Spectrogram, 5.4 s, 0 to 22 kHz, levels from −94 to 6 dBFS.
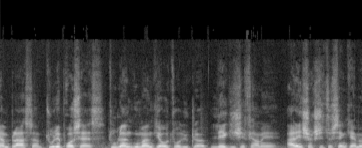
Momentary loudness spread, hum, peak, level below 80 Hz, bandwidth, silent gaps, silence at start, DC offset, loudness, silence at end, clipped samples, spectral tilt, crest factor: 9 LU; none; 0 dBFS; -46 dBFS; 16 kHz; none; 0 s; under 0.1%; -17 LUFS; 0 s; under 0.1%; -5.5 dB/octave; 16 dB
